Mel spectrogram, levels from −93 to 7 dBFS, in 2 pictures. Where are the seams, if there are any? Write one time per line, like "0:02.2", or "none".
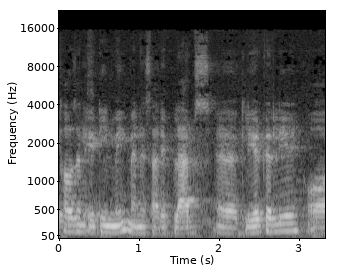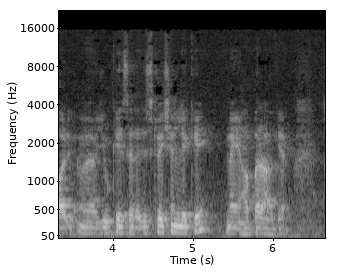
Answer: none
